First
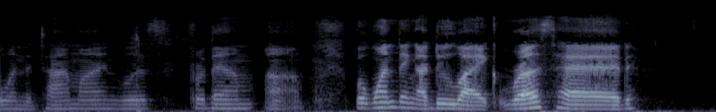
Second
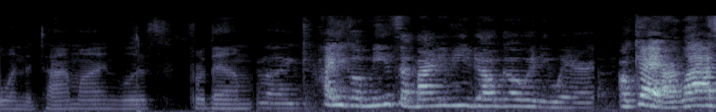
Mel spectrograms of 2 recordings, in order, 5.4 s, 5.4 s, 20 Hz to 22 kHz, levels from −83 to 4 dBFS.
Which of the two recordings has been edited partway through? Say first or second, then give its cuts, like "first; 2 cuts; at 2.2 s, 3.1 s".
second; 2 cuts; at 1.9 s, 4.4 s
